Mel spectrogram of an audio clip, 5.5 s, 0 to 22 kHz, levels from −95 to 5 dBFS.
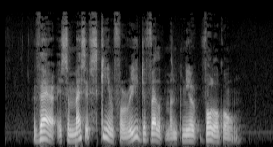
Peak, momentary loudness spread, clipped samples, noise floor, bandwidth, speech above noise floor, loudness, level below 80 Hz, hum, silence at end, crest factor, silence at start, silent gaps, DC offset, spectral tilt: -2 dBFS; 12 LU; under 0.1%; -66 dBFS; 16.5 kHz; 47 dB; -20 LUFS; -68 dBFS; none; 0.8 s; 20 dB; 0.7 s; none; under 0.1%; -4.5 dB/octave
